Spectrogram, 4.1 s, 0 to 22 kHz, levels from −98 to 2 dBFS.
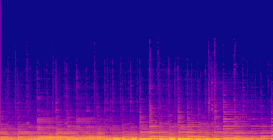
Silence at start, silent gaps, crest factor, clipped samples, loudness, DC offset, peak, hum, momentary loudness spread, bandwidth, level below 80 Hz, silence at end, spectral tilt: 0 s; none; 16 dB; under 0.1%; -22 LUFS; under 0.1%; -6 dBFS; none; 9 LU; 5 kHz; -62 dBFS; 0 s; -10.5 dB/octave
